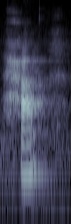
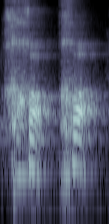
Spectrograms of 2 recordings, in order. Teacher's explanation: It's not in ha, it's soft and easy, ha, but kha is strong, has a strong airflow.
